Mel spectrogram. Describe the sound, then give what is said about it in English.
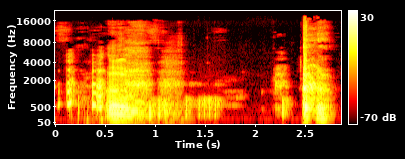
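A man lets out a single sharp, loud sneeze near the end, following a stretch of strained voiced sounds and a short pause. “I do have a sneeze coming. I feel it.”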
